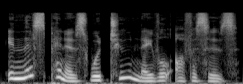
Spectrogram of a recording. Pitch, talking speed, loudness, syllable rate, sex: 205 Hz, 175 wpm, -16 LUFS, 5.7 syllables/s, female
